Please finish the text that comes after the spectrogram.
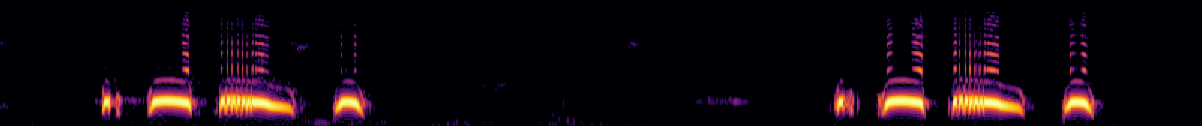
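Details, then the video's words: Spotted dove coo used as a lure and for training newly caught birds. Two mellow phrases of four hollow coos, the third note longest and falling. A silent gap of about two and a half seconds separates them. "Tiếng chim cu gáy dùng luyện giọng chim bổi và mồi chuẩn nhất"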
